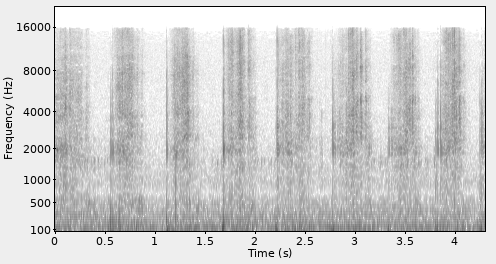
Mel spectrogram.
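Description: Painted nails scratch and scrape a solid white soap bar held in the hand near the microphone. Repeated dry, rasping strokes come in bright hissy bursts, with soft low taps from the nails against the bar, at a loose, uneven pace of a little under two strokes per second.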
